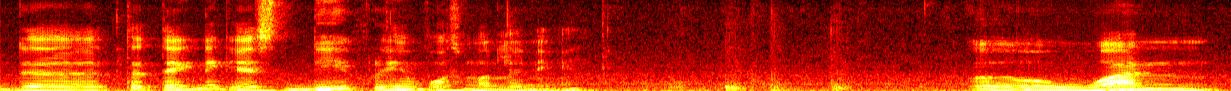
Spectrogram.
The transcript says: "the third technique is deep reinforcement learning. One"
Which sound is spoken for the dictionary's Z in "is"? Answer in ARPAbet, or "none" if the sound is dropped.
S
